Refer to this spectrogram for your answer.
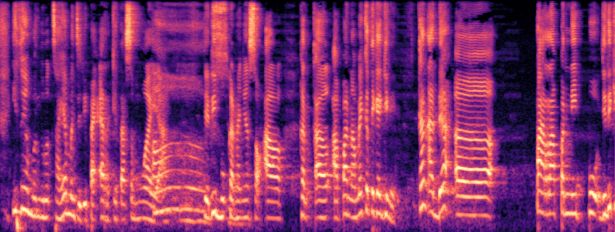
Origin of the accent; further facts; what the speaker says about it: Jakarta, Indonesia; Jadi kalau saya anak Jakarta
